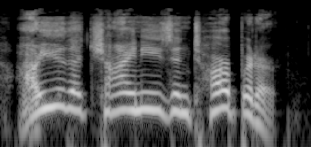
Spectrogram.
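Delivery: shrill, very high-pitched scream. Retelling a defense attorney screaming at the speaker, re-enacting the scream. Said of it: "he starts screaming".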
